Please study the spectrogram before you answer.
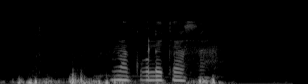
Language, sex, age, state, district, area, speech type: Santali, female, 18-30, West Bengal, Purulia, rural, spontaneous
